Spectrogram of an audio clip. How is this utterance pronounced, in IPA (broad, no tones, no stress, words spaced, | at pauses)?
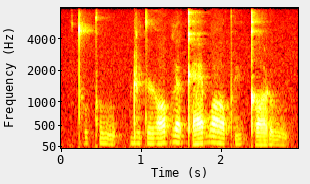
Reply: tʰukʼu | ɖytɹɔ blœkʼæ bɔːpʼy kʼɔ ɽu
